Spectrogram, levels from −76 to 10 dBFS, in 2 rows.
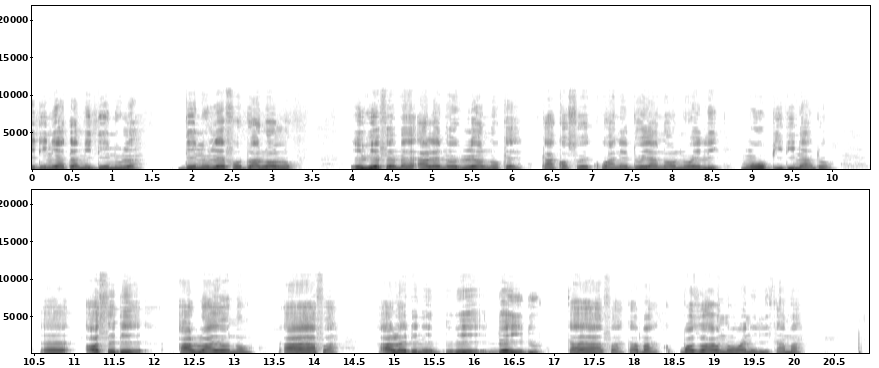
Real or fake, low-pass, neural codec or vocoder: real; 10.8 kHz; none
